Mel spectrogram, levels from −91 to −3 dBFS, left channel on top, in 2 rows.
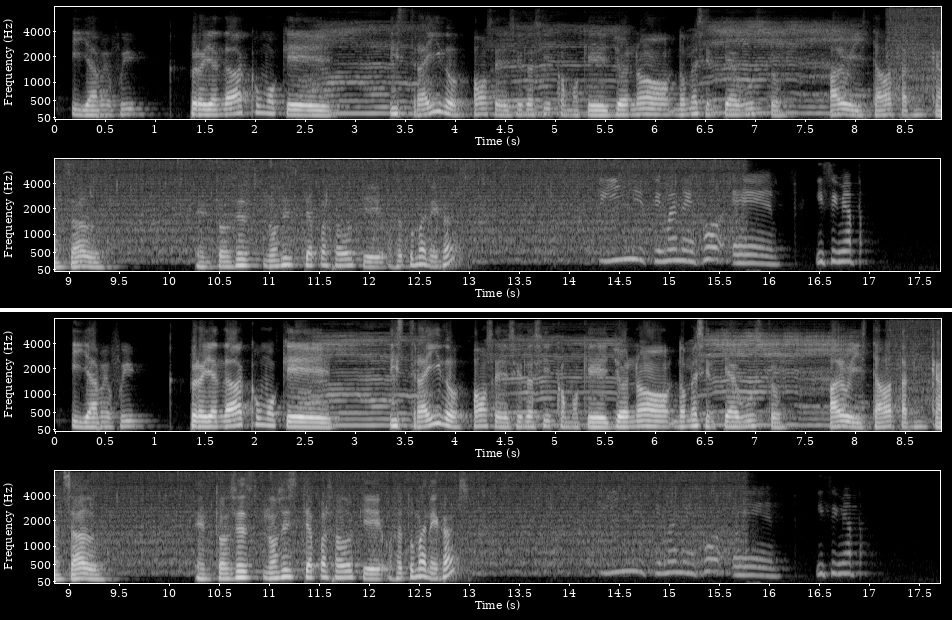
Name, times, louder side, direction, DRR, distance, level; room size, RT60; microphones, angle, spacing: voice 1, 0.2-0.8 1.4-2.8 3.3-7.3 7.7-9.4 10.3-13.0, right 3 dB, 45° right, 15 dB, 0.6 m, -27 dB
sound 1, 2.4-3.8 4.1-5.9 6.3-8.5, right 3 dB, 75° right, 3.1 m, -40 dB
sound 2, 8.3-15.8, left 1 dB, 5° left, 1.2 m, -45 dB
voice 2, 14.3-16.1 16.5-16.9, left 5 dB, 55° left, 16 dB, 0.6 m, -37 dB
17.5 x 13.0 x 3.2 m, 0.40 s
head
